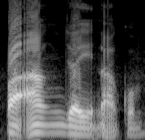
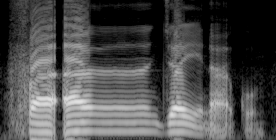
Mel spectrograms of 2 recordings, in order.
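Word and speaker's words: فأنجيناكم: Tapi sebelum itu ada huruf fa harus dibaca dengan fa pakai f jangan pakai p. Jangan faangjainakum tapi faanjainakum.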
